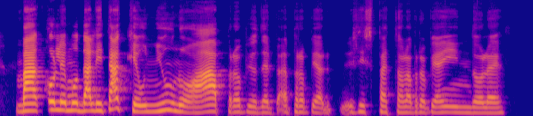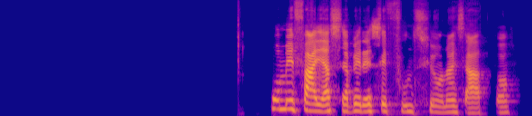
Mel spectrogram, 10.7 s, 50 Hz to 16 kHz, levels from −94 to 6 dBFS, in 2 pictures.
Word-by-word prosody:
Ma, 225 +2 +7
con 255 +3 +2
le 250 -1 +2
modalità 230 +4 +1
che 240 - -3
ognuno 200 -1 -3
ha 200 +4 +3
proprio 185 -2 -9
della 170 0 -11
propria 185 -2 -10
uhm, - - -17 0.2
rispetto 190 -1 -11
alla 175 0 -7
propria 175 0 -9
indole. 170 -2 -7 3.0
Come 280 -1 +1
fai 220 -5 +8
a 205 - +7
sapere 210 0 0
se 210 +1 -1
funziona? 195 -3 -8
Esatto. 170 0 -4
195 Hz, 125 wpm, -21 LUFS, 175-220 Hz, 3.0 s, fai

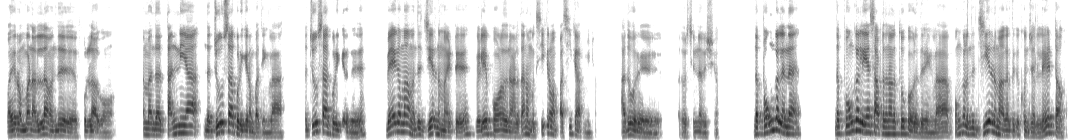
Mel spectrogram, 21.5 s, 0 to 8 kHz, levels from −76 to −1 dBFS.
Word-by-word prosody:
வயிறு 110 +5 +2
ரொம்ப 110 +2 +2
நல்லா 125 +6 +2
வந்து 110 +2 0 0.4
ஃபுல் 105 0 -1
ஆகும். 85 0 -5 0.6
நம்ம 125 0 -1
இந்த 120 0 +2 0.2
தண்ணியா, 160 +5 +2 0.3
இந்த 105 -2 +1
ஜூஸ்ஸா 190 0 +5
குடிக்கிறோம், 105 -7 +2
பார்த்தீங்களா? 85 -1 -4 0.5
இந்த 110 - -7
ஜூஸ்ஸா 190 +1 +2
குடிக்கிறது, 110 -8 0 0.7
வேகமா 185 +2 +3
வந்து 120 +3 -1 0.2
ஜீரணமாகிட்டு, 110 -10 0 0.4
வெளிய 135 +7 +4
போறதுனால 105 -5 0
தான் - - 0
நமக்கு - - -5
சீக்கிரமா - - -2
பசிக்க 145 -2 -6
ஆரம்பிக்கும். 80 -2 -15 0.5
அது 120 - -1
ஒரு 95 - +1 0.8
அது - - -13
ஒரு - - -13
சின்ன 95 0 -5
விஷயம். - - -10 0.7
இந்த 140 - +5
பொங்கல் 200 +4 +5
என்ன? 145 -1 +4 0.9
இந்த 145 - +1
பொங்கல் 200 +5 +4
ஏன் 165 0 0
சாப்பிட்டதுனால 140 -1 +2
தூக்கம் 140 -7 +2
வருது 90 -1 0
தெரியுங்களா? 85 0 -2 0.3
பொங்கல் 150 +2 -1
வந்து 135 0 -1
ஜீரணமாகுறதுக்கு 130 - +2
கொஞ்சம் 95 -3 -3
லேட் 165 +3 0
ஆகும். 85 - -10
120 Hz, 135 wpm, -22 LUFS, 95-150 Hz, 0.9 s, ஜூஸ்ஸா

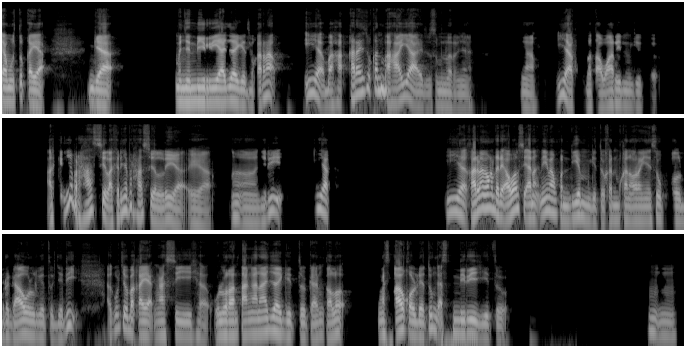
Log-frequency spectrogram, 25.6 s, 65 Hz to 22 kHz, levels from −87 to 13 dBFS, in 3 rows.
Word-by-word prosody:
kamu 130 -1 +5
tuh 160 - -4
kayak 115 -1 +5 0.5
enggak - - +7 0.8
menyendiri 125 0 +5
aja 135 0 +5
gitu, 110 -1 -3
karena - - +2 0.4
iya, 190 0 0
baha - - 0
karena 185 - +4
itu 245 - -6
kan 225 - +1
bahaya 155 -9 +3
itu 95 - -13
sebenernya. 95 -4 -9 0.7
Nah 95 -2 -5 0.3
iya, - - +3 0.2
gua - - -7
tawarin 110 +3 0
gitu. 105 -2 -15 0.9
Akhirnya - - -3
berhasil - - -1
akhirnya 185 +3 -2
berhasil, 130 -4 -3
iya 110 -5 0
iya, 95 -3 -4 0.3
heeh, 105 -6 -6
jadi 165 +11 -4 0.6
iyap. 165 -6 +2 1.5
Iya, 165 -2 0
karena 205 - +6
memang 210 - +5
dari - - +4
awal 185 - +5
si 200 - -7
anak 125 +1 +3
ini 160 +5 -1
memang 165 - +2
pendiem 125 +4 -1
gitu 110 0 -8
kan, 115 - -4
bukan 115 0 -4
orang 110 0 -2
yang 110 - -6
supel 115 -1 -7
bergaul 115 +2 +1
gitu. 110 -2 -8
Jadi 105 +1 -7 0.3
aku 165 - -9
coba 150 -4 +1
kayak 120 -1 +3
ngasih 120 -1 -3
he 120 - -8
uluran 120 +1 +2
tangan 120 +2 +2
aja 140 +1 +3
gitu 110 -3 -6
kan, 110 +2 -3
kalo 120 +4 -1 0.5
ngasih - - -5
tahu - - +8
kalo 120 - +1
dia 115 - +1
tuh 160 - -4
nggak - - -3
sendiri 130 -1 0 0.2
gitu. - - -11 1.7
Hmm. 115 -5 -10
120 Hz, 160 wpm, -24 LUFS, 110-135 Hz, 1.7 s, tahu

